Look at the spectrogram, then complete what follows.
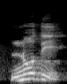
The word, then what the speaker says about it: নদী: হয় কি খেয়াল করো আমরা বললাম যে নদী কোন কাঠ দীর্ঘ কিন্তু উচ্চারণ করছি কি ভাইয়া নো দি ওকার হলেও কারণ আছে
